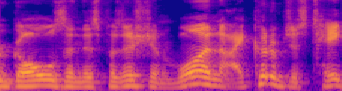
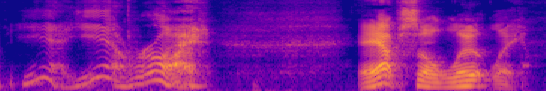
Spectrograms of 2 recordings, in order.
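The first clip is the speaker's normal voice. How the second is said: put-on slow, swooping Australian accent; 3 semitones higher than usual. Showing how to slip into an Aussie accent: put-on Aussie accent. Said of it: "slip into an Aussie".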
